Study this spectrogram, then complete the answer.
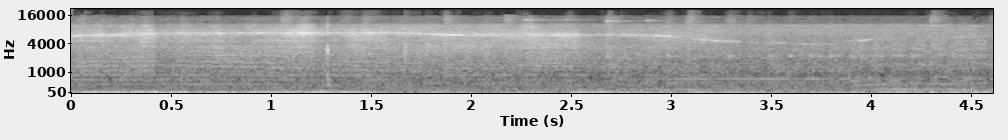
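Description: A Freewing F-5N Tiger II 80mm electric ducted-fan RC jet flies overhead, a continuous rushing whine with a high tone that slides downward as it passes, heard outdoors at moderate distance with low wind rumble.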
